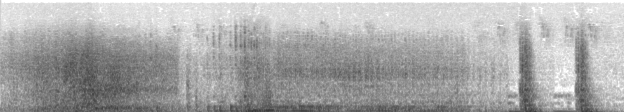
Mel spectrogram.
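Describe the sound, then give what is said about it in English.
A car engine rumbles steadily through a radio drama scene of a drive out to Epping Forest. Near the end, two short, heavy thuds like car doors shutting break through the drone. “Accompanied by his friend, Inspector Parker, he drives out there at once.”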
